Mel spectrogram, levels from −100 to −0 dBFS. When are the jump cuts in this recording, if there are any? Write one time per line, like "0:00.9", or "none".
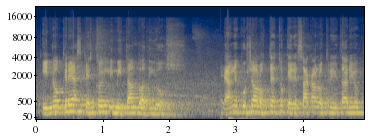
0:02.8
